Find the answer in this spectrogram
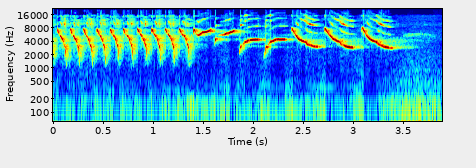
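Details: Canary song used as a master recording for young canaries learning to sing: fast repeated downward-sweeping notes, about ten in a row, then separate high whistled slurs falling in pitch, bright and loud.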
